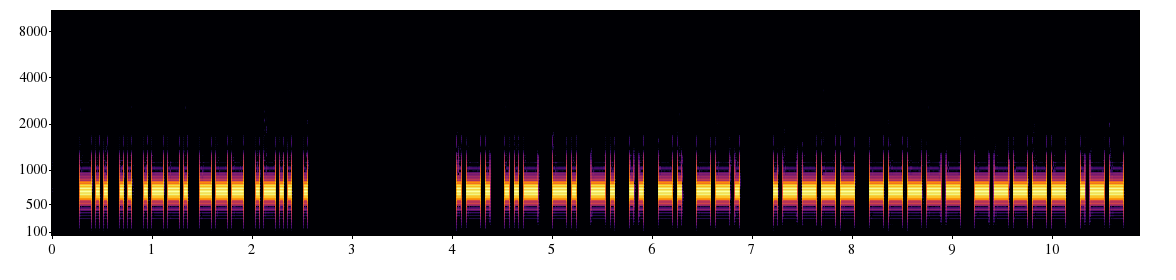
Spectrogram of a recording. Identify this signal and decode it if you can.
Morse code, heard as a keyed tone, about 25 wpm, 700 Hz. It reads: DIPOLE RUNNING 100W
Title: Speed-Racing Common QSO Phrases Encore - 25wpm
